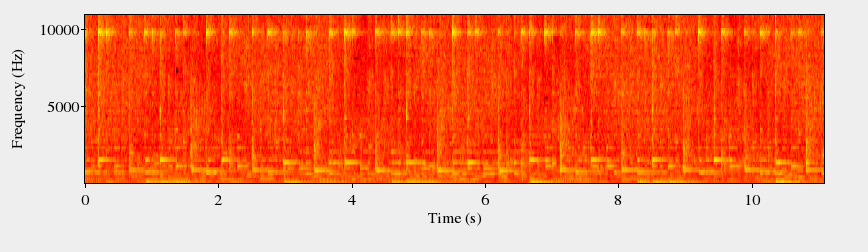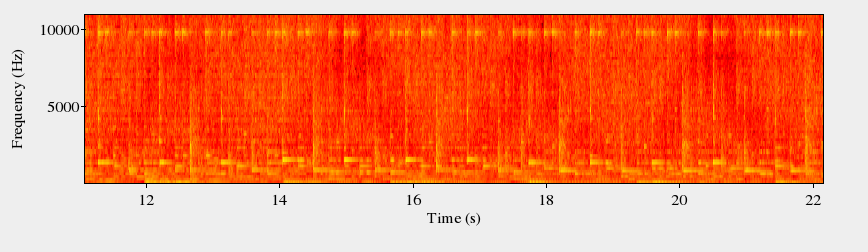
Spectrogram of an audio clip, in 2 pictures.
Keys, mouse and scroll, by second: 2.6 click, 3.4 scroll down 1, 3.7 g, 4.2 click, 4.7 shift+a, 6.3 click, 6.6-8.1 typing, 7.2 click, 7.9 click, 8.4 click, 9.3-10.0 scroll up 1, 11.0 scroll down 1, 11.1-13.3 typing, 11.7 click, 12.8 click, 13.8 click, 15.2-16.1 typing, 15.9-16.8 scroll down 2, 16.8 click, 17.4-17.9 scroll up 2, 17.9-18.4 drag, 18.5-18.9 scroll up 2, 18.9-19.2 drag, 19.4 g.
